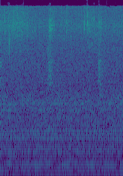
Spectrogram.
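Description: Quiet, steady room noise with a low hum and a few faint soft clicks, likely from handling the dough and rolling pin.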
